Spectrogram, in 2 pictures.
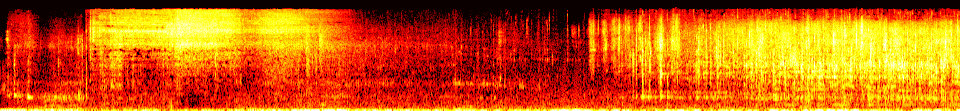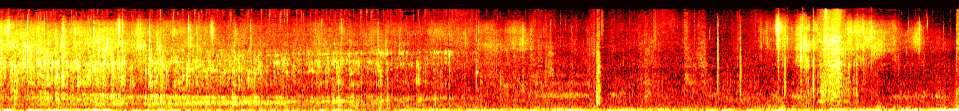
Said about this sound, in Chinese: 再加上汽水，使患者的头部在里面浸泡。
